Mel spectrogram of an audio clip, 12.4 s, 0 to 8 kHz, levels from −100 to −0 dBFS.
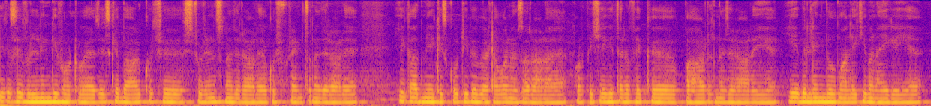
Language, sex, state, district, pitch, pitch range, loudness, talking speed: Hindi, male, Bihar, Muzaffarpur, 115 Hz, 115-120 Hz, -15 LUFS, 235 wpm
